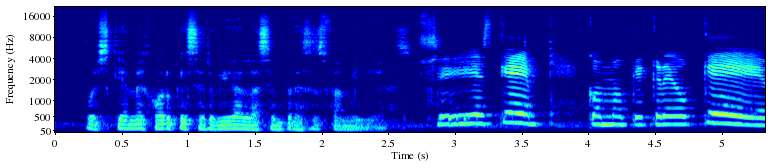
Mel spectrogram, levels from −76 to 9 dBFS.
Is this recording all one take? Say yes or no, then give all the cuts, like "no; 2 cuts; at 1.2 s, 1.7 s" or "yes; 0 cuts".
yes; 0 cuts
